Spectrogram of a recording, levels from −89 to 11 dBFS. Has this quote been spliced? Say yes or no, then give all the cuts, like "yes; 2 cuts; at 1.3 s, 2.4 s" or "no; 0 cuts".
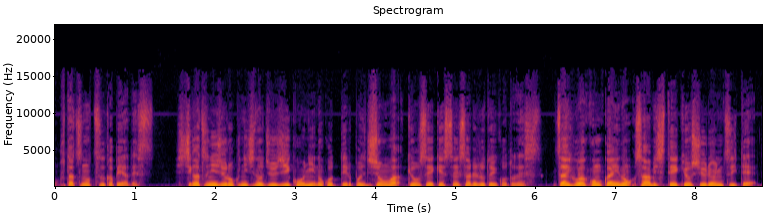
no; 0 cuts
